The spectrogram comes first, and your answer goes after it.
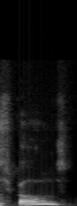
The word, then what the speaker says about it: scone: But your biscuits are like our scones, scon, whatever. People argue about that. And that's in England. Whether it's a scone or a scone, it depends where you come from.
